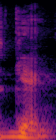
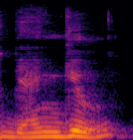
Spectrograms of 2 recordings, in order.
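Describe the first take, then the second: First: The word is said in its standard form. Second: The word is sounded out following its spelling. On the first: The speaker calls it right. "it is pronounced as gangue" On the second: The speaker calls it wrong. "For the spelling, you can pronounce gangue"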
